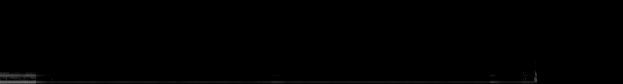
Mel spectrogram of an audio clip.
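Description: Steady low electrical hum that cuts off about a third of a second in. It leaves near silence with only a faint trace of the hum and two faint ticks.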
